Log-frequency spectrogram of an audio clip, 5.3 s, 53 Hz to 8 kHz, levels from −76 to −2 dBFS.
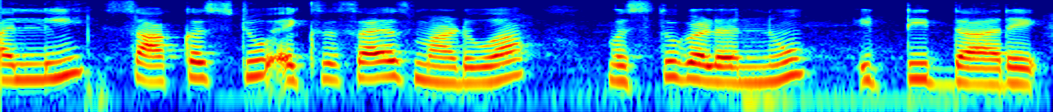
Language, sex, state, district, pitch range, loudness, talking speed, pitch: Kannada, female, Karnataka, Bangalore, 210-250 Hz, -15 LUFS, 70 wpm, 225 Hz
